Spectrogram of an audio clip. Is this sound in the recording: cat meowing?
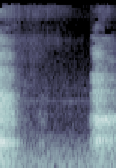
no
